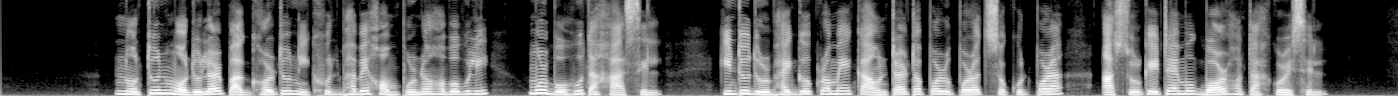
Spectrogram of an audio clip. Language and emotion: Assamese, sad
